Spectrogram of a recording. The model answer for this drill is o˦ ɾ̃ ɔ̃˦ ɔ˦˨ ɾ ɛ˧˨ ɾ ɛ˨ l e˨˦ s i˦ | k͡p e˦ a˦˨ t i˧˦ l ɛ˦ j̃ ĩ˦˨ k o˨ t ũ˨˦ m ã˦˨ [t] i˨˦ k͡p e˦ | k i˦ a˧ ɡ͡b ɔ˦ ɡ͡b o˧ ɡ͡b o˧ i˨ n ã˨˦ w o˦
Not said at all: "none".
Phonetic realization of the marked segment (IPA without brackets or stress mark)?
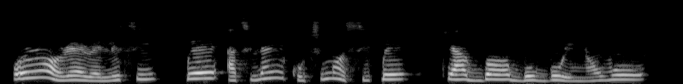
s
